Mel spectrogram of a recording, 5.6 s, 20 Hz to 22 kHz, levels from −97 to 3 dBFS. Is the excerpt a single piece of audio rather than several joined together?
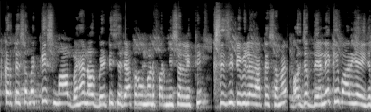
no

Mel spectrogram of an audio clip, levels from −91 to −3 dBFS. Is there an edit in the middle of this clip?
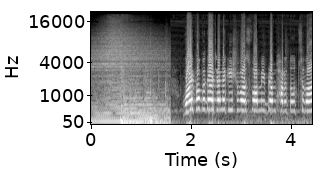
yes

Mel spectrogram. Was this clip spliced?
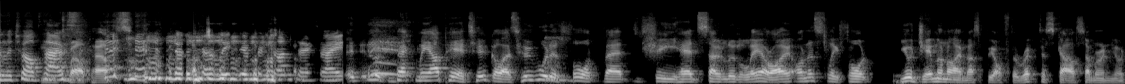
yes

